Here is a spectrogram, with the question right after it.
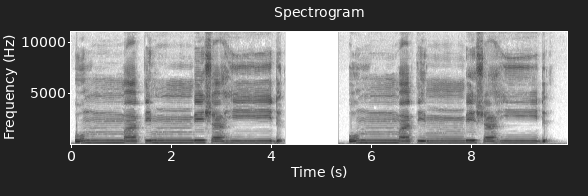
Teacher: Maknanya bunyi tanwin kita tukar kepada mim. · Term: iklab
